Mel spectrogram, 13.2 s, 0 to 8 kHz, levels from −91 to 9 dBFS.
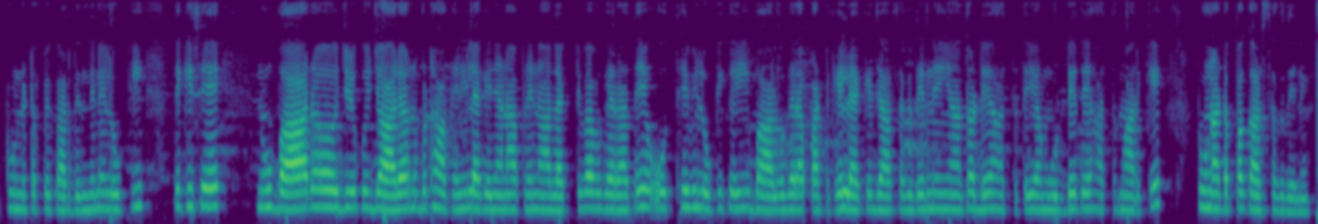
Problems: constant background noise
